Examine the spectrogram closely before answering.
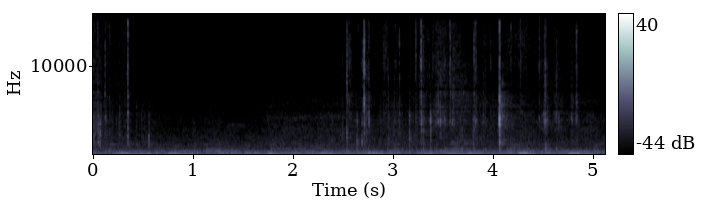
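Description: Quiet store ambience with faint distant voices, and light creaks and taps of a woven wicker hamper lid being handled, with one sharp click about four seconds in.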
